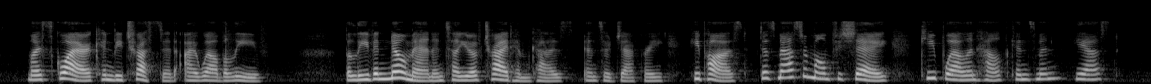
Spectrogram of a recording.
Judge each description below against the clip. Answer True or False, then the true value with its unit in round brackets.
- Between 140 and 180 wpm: True (165 wpm)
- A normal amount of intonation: False (5.9 semitones)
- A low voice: False (205 Hz)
